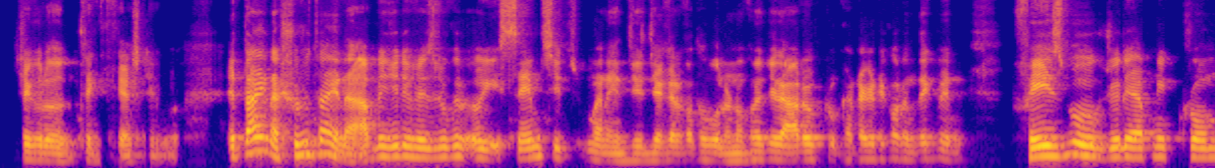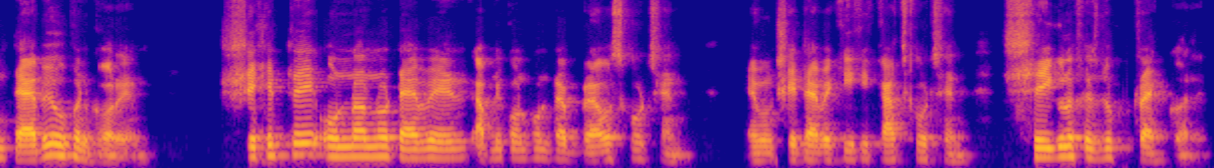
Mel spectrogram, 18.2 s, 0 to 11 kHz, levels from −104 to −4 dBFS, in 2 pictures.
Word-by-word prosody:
সেগুলো 110 -2 +1 0.2
থেকে - - -10
আসছিলো। - - -13 0.4
এ - - +6
তাই 205 +4 +9
না, - - +6
শুধু 175 +2 +1
তাই 205 - +4
না, - - +4
আপনি 155 - -1
যদি 160 0 +2
Facebook 145 +2 -1
এর - - -2
ওই 135 - 0 0.2
সেইম 135 +2 +1
সিচ 140 - -7 0.2
মানে, 105 -2 -2
যে 105 - -3
জায়গার 105 - 0
কথা 110 - -6
বললেন, 100 -2 -3
ওখানে 120 +4 -3
যদি 115 - +4
আরো 105 - +2
একটু 120 0 -12
ঘাটাঘাটি - - -3
করেন - - -6
দেখবেন, 440 +1 -5 0.5
Facebook 160 +3 +7
যদি 150 +1 +3
আপনি 150 +1 -4
Chrome 140 -1 0
ট্যাবে 110 +8 +6
ওপেন 150 -3 -1
করেন, - - -3 0.8
সেক্ষেত্রে 170 +4 0 0.2
অন্যান্য 155 0 +2 0.2
ট্যাবের 130 0 +2 0.2
আপনি 130 - -11
কোন, 130 - -6
কোন 135 - -9
tab 115 - -2
browse 105 +3 0
করছেন 130 - -11 0.6
এবং 105 0 -4
সেই 115 - -1
ট্যাবে 110 +1 +3
কি, 120 - -5
কি 120 - -8
কাজ 110 0 0
করছেন, - - -8 0.5
সেইগুলো 145 +2 +3
Facebook 140 0 -3
ট্র্যাক - - 0
করে। - - -12
140 Hz, 180 wpm, -24 LUFS, 120-155 Hz, 0.8 s, তাই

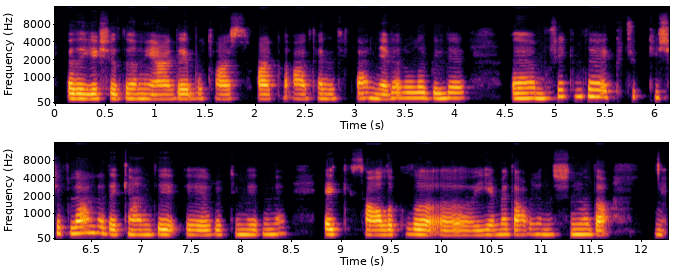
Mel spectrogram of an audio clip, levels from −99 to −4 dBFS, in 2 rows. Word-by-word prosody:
ya 185 - +7
da - - +7
yaşadığın 185 0 +1
yerde 175 +1 +1
bu 185 -1 -9
tarz 175 -1 -3
farklı 175 0 0
alternatifler 185 +2 -4
neler 190 +1 0
olabilir? 205 0 +1 0.5
Eee, 195 +1 +5
bu 195 +1 0
şekilde 260 0 0
küçük 255 +4 -19
keşiflerle 230 +1 +1
de 185 -1 +1
kendi, 185 0 +1
ııı, 180 0 0
rutinlerini 190 +3 -3 0.4
ek 195 0 +5
sağlıklı, 185 +2 +2 0.2
ııı, 170 0 0
yeme 185 +2 -2
davranışını 195 +1 -1
da, 170 - +3 0.5
hani, 185 - -7
190 Hz, 125 wpm, -22 LUFS, 180-200 Hz, 0.5 s, ya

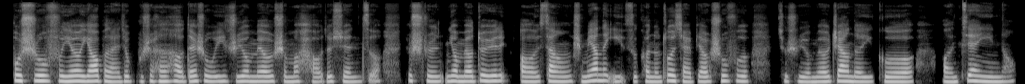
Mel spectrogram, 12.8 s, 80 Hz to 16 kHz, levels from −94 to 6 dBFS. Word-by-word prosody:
不 245 -1 +5
舒 235 0 +3
服， 225 0 -2
因 215 0 +4
为 225 - +5
我 - - +4
腰 220 +1 +5
本 220 -1 -1
来 195 -1 -1
就 215 +2 -1
不 215 +1 -13
是 215 +2 -4
很 215 0 +1
好， 215 -1 +1
但 215 +2 +1
是 230 - -4
我 210 -1 +1
一 215 +1 -1
直 215 0 -6
又 215 0 +2
没 210 0 +1
有 210 +1 +3
什 215 -2 -3
么 205 +1 -1
好 195 -2 -6
的 210 -1 -1
选 205 -1 -3
择， 210 - -8 0.3
就 235 - -3
是 215 -2 -1
你 215 - 0
有 225 - +3
没 215 0 +3
有 215 - +4
对 230 +2 +1
于， 230 0 +1
呃， 205 -1 +1
像 210 -1 0
什 215 - -7
么 210 - +1
样 245 +1 +4
的 245 - +1
椅 205 -2 -5
子 205 - -8
可 210 0 -3
能 200 0 0
坐 240 +3 +3
起 225 -2 -3
来 195 - -1
比 195 - -17
较 205 -1 +1
舒 230 +2 -2
服， 225 -1 -3 0.3
就 215 - -8
是 210 0 -7
有 195 -1 0
没 195 +1 -1
有 200 +1 +2
这 220 +2 -2
样 220 -1 +5
的 200 -1 +1
一 195 - -2
个， 195 0 +1 0.3
呃， 200 -3 -1
建 230 -2 +2
议 205 -1 +1
呢？ 205 +2 -4
215 Hz, 315 characters per minute, -23 LUFS, 205-225 Hz, 0.3 s, 不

